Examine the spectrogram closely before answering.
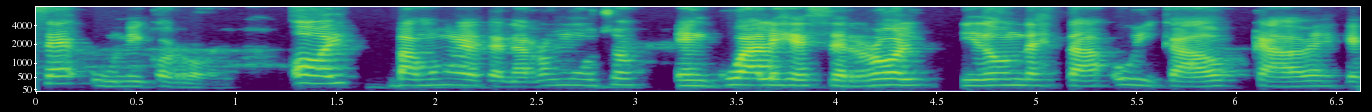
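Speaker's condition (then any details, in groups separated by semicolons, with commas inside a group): No condition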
